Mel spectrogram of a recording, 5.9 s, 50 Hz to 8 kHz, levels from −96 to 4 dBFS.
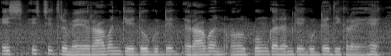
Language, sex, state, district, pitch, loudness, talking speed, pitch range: Hindi, male, Uttar Pradesh, Budaun, 150 Hz, -30 LUFS, 175 wpm, 145-160 Hz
